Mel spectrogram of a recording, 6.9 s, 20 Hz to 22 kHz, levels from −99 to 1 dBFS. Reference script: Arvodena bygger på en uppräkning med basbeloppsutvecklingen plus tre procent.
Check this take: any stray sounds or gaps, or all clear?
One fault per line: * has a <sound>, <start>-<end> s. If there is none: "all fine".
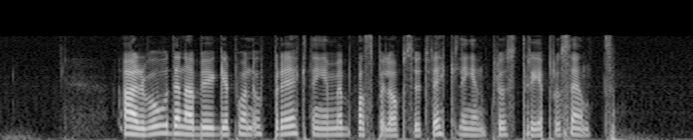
* has a dropout, 3.5-3.6 s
